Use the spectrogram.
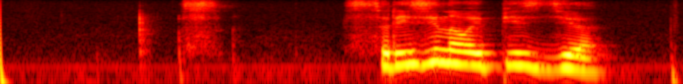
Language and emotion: Russian, angry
